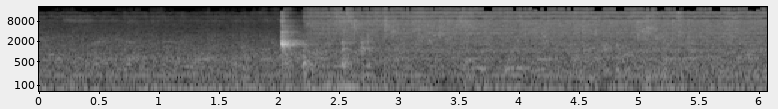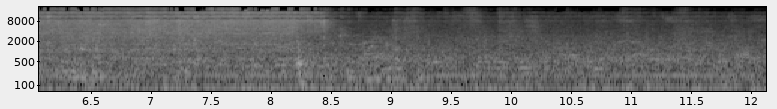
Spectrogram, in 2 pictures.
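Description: Tap water pouring steadily into a sink after a sharp clunk, a continuous hissing splash that runs for several seconds at close range and then cuts off, leaving a quiet room tone.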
